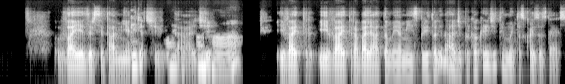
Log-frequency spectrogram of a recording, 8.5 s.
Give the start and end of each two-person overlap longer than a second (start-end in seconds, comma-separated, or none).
1.9-3.3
